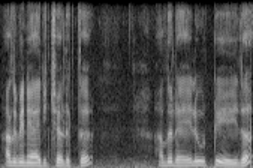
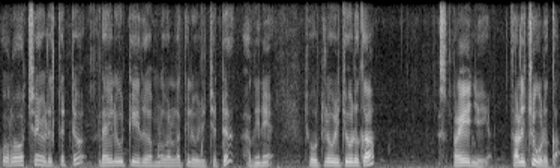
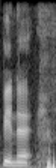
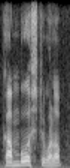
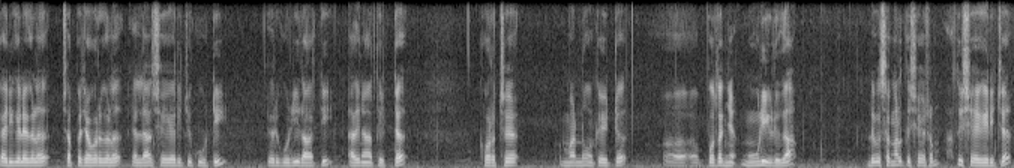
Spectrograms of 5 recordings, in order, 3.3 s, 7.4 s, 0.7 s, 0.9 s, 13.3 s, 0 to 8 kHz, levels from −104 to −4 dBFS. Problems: none marked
